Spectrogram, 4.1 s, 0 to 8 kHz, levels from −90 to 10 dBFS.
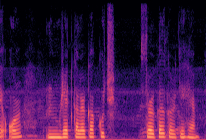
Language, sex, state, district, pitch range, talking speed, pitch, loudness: Hindi, female, Arunachal Pradesh, Papum Pare, 185-205 Hz, 115 wpm, 195 Hz, -16 LUFS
